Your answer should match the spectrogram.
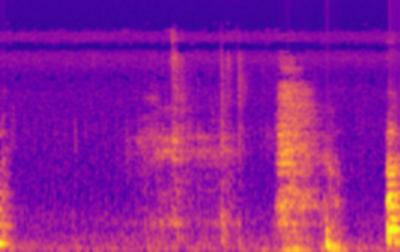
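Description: A quiet pause with a few faint clicks, then a woman's audible breath, a short sigh-like intake, about three seconds in.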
